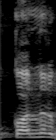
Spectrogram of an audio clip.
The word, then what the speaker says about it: colonel: एक अपवाद है, यानी कोलोन यानी COLONEL, यानी इसको कर्नल बोला जाता है, यानी ओ आ रहा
